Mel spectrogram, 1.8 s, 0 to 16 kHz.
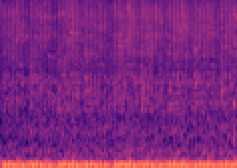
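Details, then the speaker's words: BMW 325xi E46 all-wheel drive with open headers and no cats, at a stoplight while driving: loud, lumpy low idle with uneven pulses and revs sagging as if about to stall, but it keeps running; rough idle, cause unknown. "First stoplight, is it gonna die? Sounds like it's gonna die. It didn't die."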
